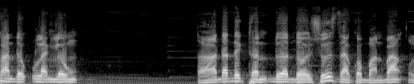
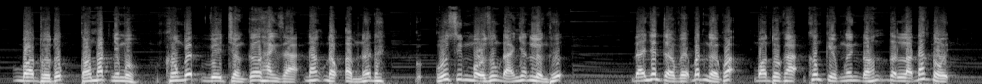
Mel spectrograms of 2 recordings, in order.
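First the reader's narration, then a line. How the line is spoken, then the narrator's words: Trembling, fearful. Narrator (Vietnamese): Hắn cất giọng run run đầy vẻ sợ hãi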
